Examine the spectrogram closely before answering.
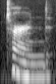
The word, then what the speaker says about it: turned: The final sound in the infinitive is the n consonant sound, n, which is voiced. Therefore, it is case 2, where the ed is pronounced as the d sound. Turned, turned.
